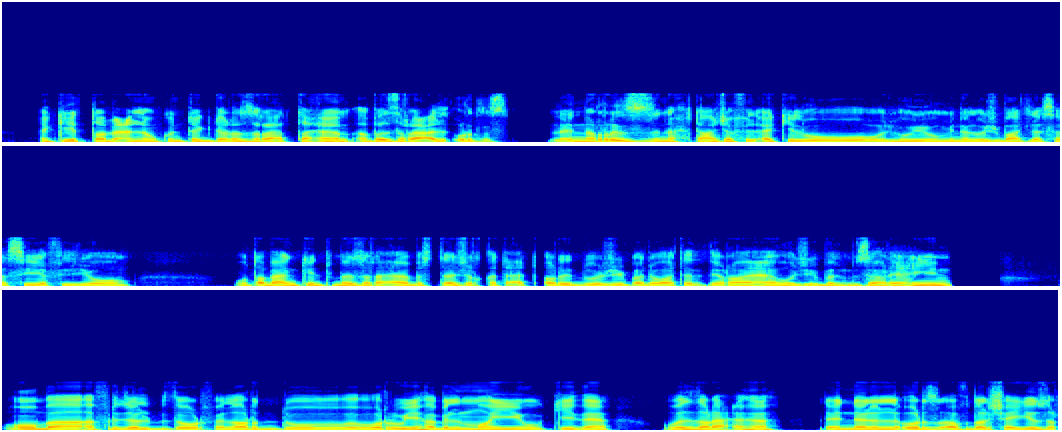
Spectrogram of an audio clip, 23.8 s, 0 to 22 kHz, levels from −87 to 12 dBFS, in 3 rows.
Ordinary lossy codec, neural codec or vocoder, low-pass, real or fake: none; none; none; real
